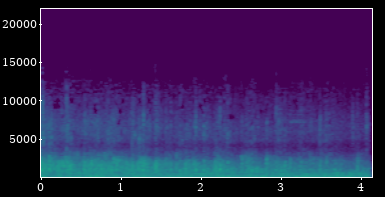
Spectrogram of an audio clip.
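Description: Spectators applauding at the end of a tennis match: steady clapping that slowly fades.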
